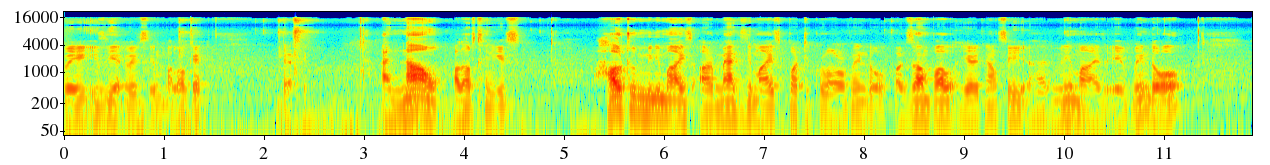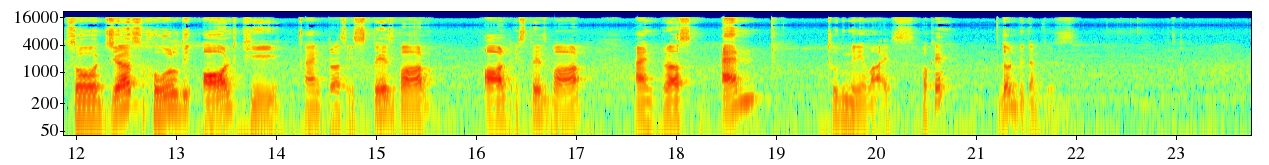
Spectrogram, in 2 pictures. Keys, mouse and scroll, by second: 0.6 click, 0.9 Delete, 3.5-10.6 drag, 14.1 alt+space, 17.7 n, 21.2 click.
